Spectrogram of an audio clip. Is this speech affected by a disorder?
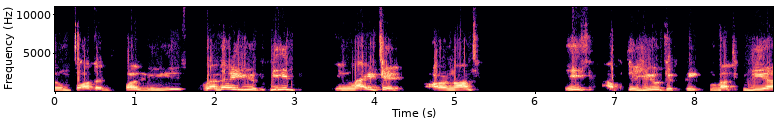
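Yes: cerebral palsy; affects coordination.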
